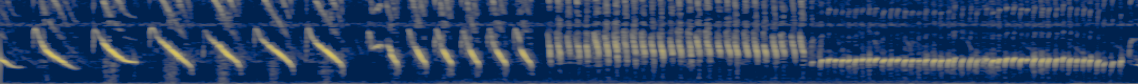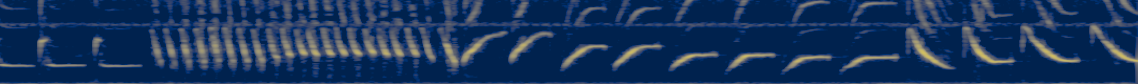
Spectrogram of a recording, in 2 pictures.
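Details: A canary kept in a cassava garden sings a fast, varied song: quick repeated upswept notes, a buzzy rolling stretch, a sustained whistled tone, then more rapid sweeping phrases, several notes per second.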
